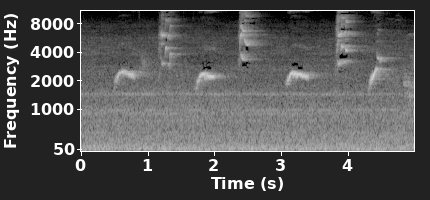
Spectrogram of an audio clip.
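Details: White-rumped shama male in mimicry display, giving clear upslurred whistles paired with sharp high clicks and chirps, the pattern repeated four times over five seconds against a faint steady hum.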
